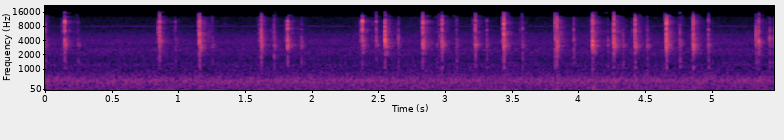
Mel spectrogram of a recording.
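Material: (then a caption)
Plastic. Both hands type rapidly with their fingertips on a full-size plastic mechanical keyboard with a blue-grey case and white and grey plastic keycaps, lying on a blanket. Quick, sharp, bright key clicks tap out in an uneven rhythm over a steady low hiss and rumble, and each click dies away almost at once.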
